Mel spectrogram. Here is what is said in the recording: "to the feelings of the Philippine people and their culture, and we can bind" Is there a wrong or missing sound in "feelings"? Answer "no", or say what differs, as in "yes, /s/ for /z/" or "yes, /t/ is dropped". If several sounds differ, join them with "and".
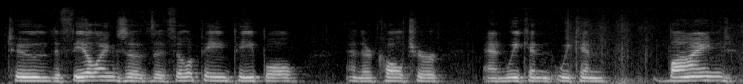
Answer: no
